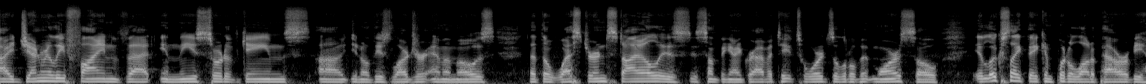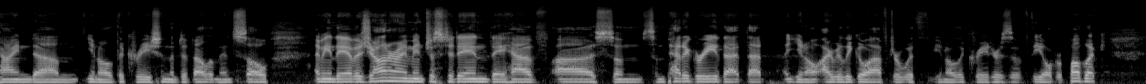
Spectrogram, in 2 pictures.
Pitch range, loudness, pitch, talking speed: 115-130 Hz, -24 LUFS, 120 Hz, 210 wpm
